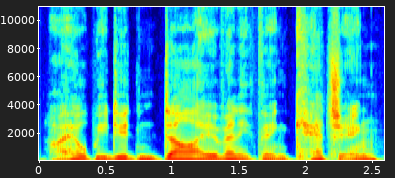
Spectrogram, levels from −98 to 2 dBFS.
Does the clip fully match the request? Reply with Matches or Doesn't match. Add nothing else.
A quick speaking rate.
Doesn't match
